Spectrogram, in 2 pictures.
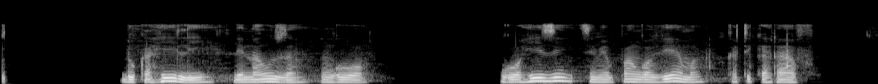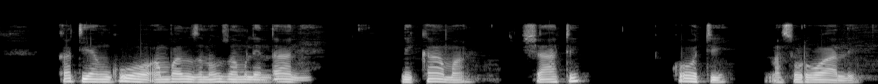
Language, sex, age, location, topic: Swahili, male, 25-35, Nairobi, finance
